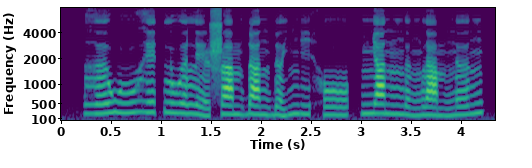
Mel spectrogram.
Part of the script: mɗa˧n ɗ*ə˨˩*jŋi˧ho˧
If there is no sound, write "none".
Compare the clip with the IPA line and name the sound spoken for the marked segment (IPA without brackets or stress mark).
ə˨˩˦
